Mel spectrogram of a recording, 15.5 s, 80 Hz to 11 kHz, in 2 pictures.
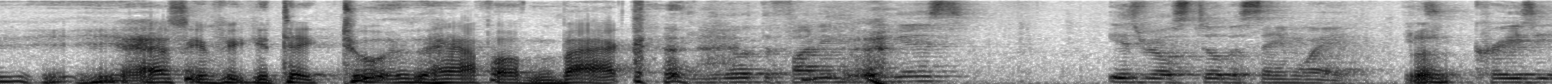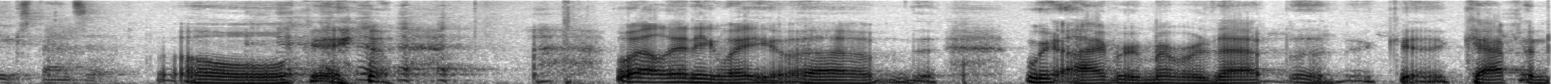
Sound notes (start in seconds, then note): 9.0 laughter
